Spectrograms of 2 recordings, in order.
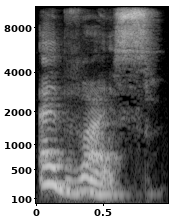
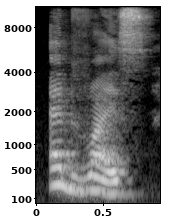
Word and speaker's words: advice: in their pronunciations the one with c is pronounced advice advice the c is pronounced and the one with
